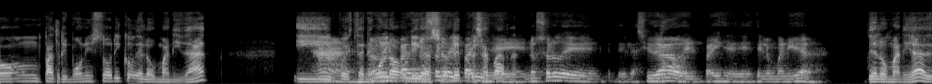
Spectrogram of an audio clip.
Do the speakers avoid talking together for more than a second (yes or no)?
no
